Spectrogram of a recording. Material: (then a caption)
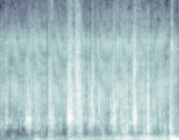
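Liquid electrolyte. A lead-acid car battery with removable caps is shaken, and the liquid electrolyte inside can be heard sloshing. The sound is a series of low, muffled swishes that build toward a louder final slosh.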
